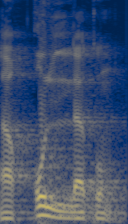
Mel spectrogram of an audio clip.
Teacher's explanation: گے، قاف کو ڈائریکٹ لام سے ملا دیں گے، یعنی کہ یہ لام کا لام میں ادغام ہو رہا ہے اور ایک حرف بن جائے گا ، دونوں حرف جو ہیں وہ مشدد ہو کے ایک حرف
